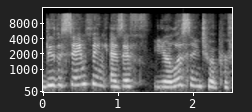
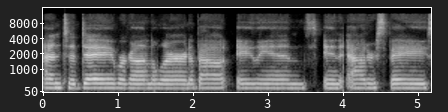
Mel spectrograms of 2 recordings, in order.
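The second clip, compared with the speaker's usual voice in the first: very low, very slow, bored monotone drone; 7 semitones lower, 6 dB quieter than usual. Imitating a teacher who is not very excited: imitating a flat, unexcited teacher. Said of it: "have you ever had a teacher that kinda talks like that?".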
